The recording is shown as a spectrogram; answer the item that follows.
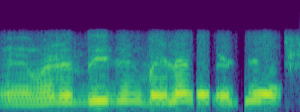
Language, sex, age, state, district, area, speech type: Nepali, male, 18-30, West Bengal, Alipurduar, urban, conversation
